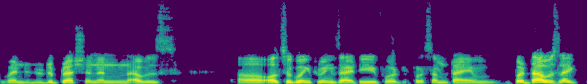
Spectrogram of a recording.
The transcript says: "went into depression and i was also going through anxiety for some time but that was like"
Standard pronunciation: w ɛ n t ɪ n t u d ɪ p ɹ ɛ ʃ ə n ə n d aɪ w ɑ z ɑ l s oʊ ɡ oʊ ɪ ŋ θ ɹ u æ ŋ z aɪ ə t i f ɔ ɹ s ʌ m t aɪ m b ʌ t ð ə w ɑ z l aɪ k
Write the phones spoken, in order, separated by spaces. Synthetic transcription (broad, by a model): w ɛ n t ɪ n t u d ɪ p ɹ ɛ ʃ ə n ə n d aɪ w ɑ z ɑ l s oʊ ɡ oʊ ɪ ŋ t ɹ u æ ŋ z aɪ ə t i f ɔ ɹ s ʌ m t aɪ m b ʌ t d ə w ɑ z l aɪ k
